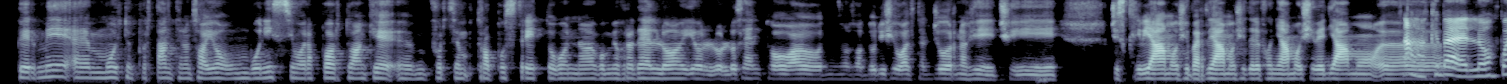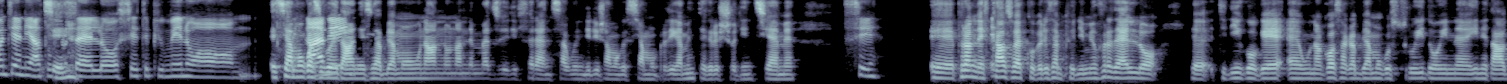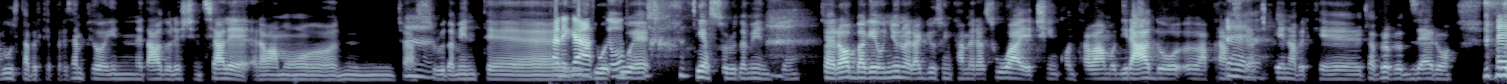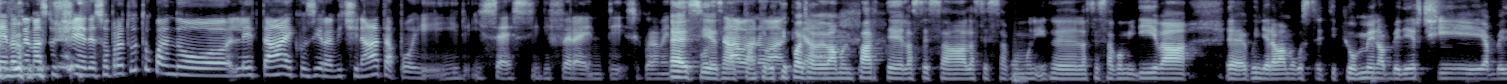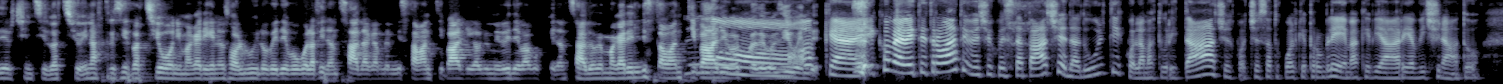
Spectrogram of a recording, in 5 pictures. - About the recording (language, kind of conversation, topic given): Italian, podcast, Quale ruolo hanno le relazioni nel tuo benessere personale?
- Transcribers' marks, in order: other background noise; "cioè" said as "ceh"; chuckle; "Cioè" said as "ceh"; "cioè" said as "ceh"; laughing while speaking: "propio"; "proprio" said as "propio"; chuckle; tapping; drawn out: "No"; chuckle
